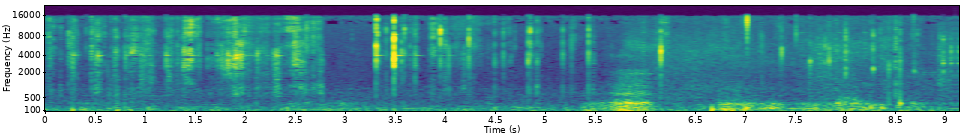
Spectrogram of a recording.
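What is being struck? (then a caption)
Small glass perfume bottle. Long acrylic nails tap and scratch across a small, apparently full glass perfume bottle with a teddy-bear-shaped cap, held in hand. The result is a quiet, steady stream of quick, bright ticks and scratchy rasps over a low, soft background rumble.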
